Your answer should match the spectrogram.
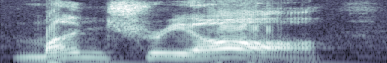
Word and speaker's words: Montreal: Send it back to Montreal as we see if the Canadiens can steal a game or at least win two games.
